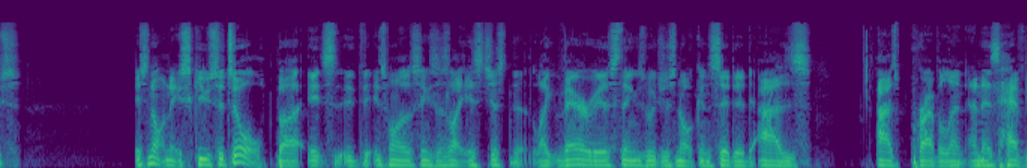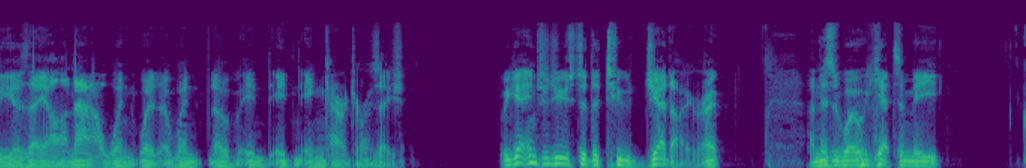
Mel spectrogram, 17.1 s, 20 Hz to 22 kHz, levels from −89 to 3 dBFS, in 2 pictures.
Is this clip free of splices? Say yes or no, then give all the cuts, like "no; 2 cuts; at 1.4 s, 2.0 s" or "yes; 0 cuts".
yes; 0 cuts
